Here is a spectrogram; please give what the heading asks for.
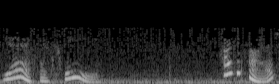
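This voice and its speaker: An English woman in her twenties, polite and attentive. Her fairly high voice swoops widely as she gently coaxes. The radio-play recording is slightly noisy. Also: huge pitch swings, drawn-out words, highs cut off, exaggerated voice. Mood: attentive, coaxing. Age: 20s. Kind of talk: radio drama acting.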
